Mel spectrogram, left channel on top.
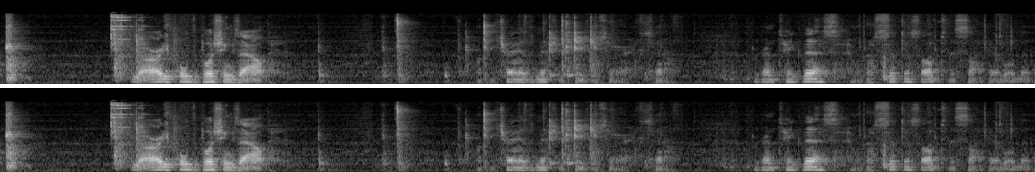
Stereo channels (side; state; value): both; identical; correlation 1.00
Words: Now, I already pulled the bushings out of the transmission cables here. So we're going to take this and we're going to set this off to the side here a little bit.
